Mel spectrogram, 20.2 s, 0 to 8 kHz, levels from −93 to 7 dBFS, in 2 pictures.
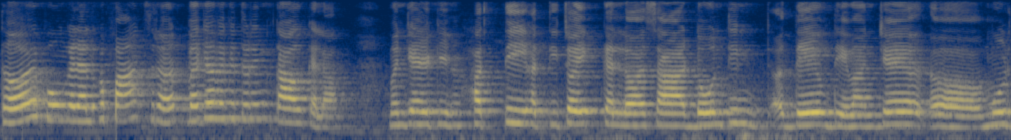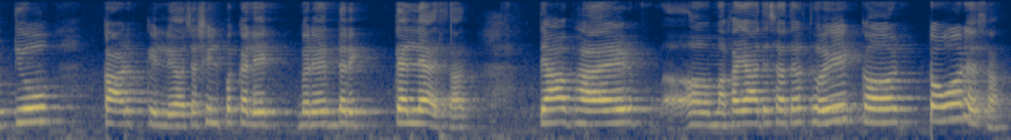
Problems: constant background noise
